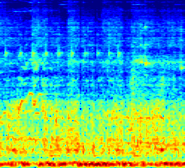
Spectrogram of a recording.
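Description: A horse's whinny, played as a stage sound effect, rising and falling about half a second in, over a quick, even clip-clop of hooves.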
